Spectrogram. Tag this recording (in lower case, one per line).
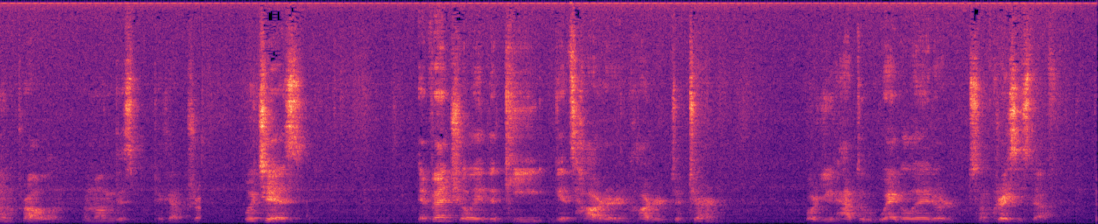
speech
